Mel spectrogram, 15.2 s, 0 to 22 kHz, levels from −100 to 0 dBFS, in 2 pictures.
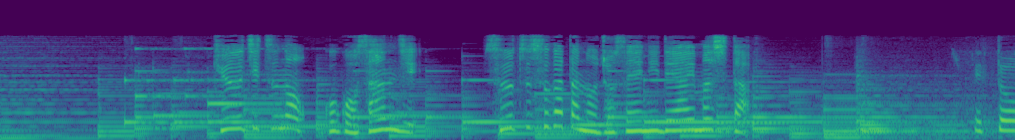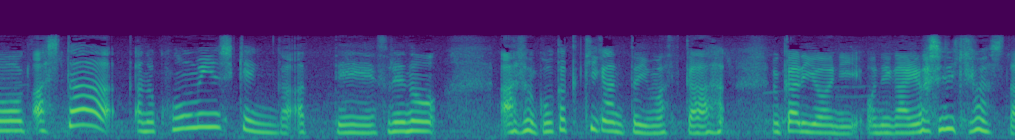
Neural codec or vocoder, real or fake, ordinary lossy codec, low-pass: none; real; none; none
